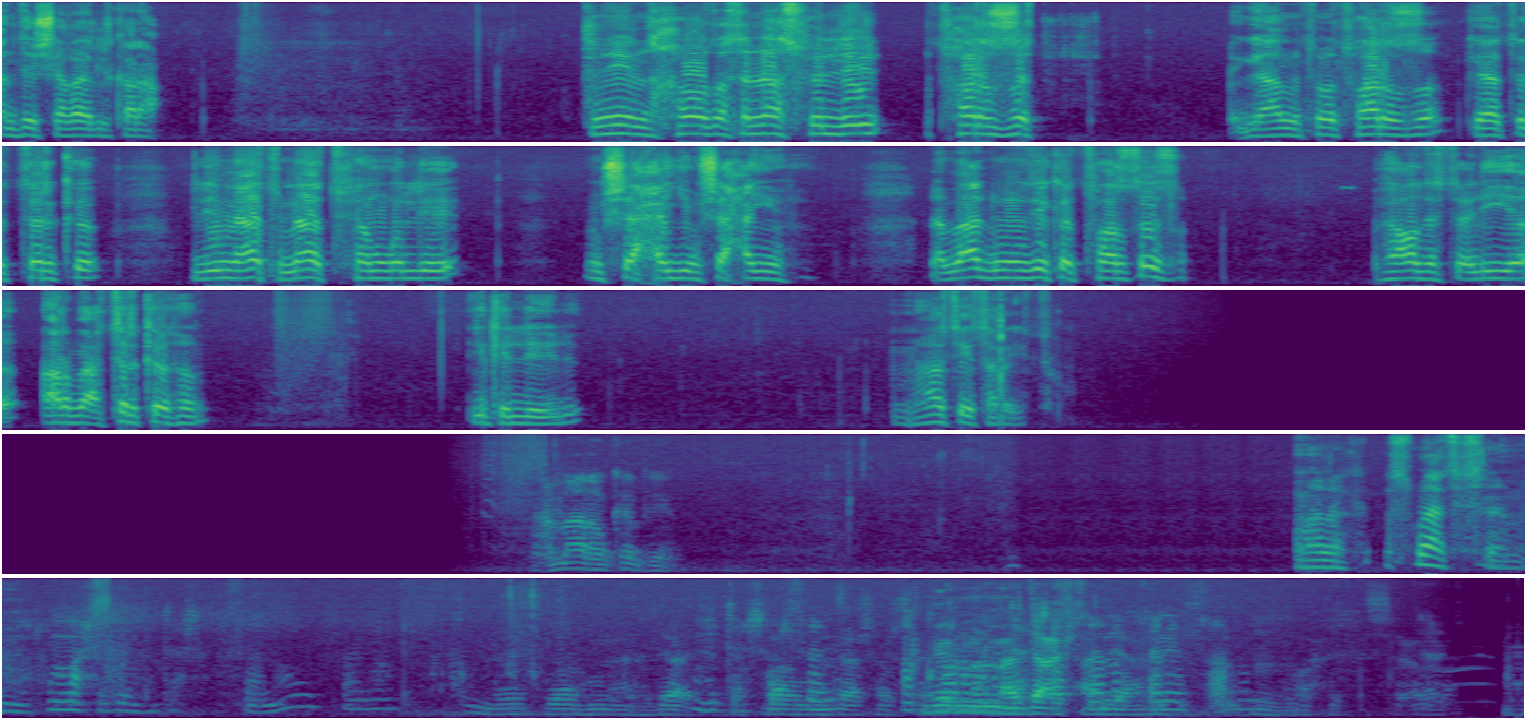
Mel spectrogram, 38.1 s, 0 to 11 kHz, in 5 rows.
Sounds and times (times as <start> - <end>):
Inside, small room: 25.0 - 38.0.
